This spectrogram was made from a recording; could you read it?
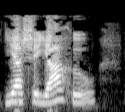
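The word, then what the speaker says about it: Yeshayahu (ישעיהו): You know, in Isaiah chapter 40, we have Isaiah the prophet, Yeshayahu, is how you say Isaiah in Hebrew.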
